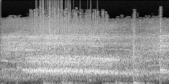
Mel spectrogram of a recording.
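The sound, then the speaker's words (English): An audience chants loudly in unison to welcome a speaker, forming a steady, sustained droning mass of voices with no break. “So let us welcome His Grace Chaitanya Charan Prabhu by loudly chanting.”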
